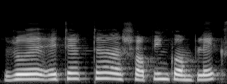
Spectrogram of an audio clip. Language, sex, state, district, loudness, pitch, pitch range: Bengali, female, Tripura, West Tripura, -13 LUFS, 235 Hz, 225-255 Hz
